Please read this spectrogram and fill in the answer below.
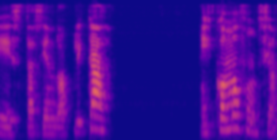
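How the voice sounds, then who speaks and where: Over a quiet background, the speaker's intonation is lively. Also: woman. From Guatemala, San Marcos; Guatemala. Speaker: chemist biologist. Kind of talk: educational Q&A explanation. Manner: frequent filler hesitations. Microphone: webcam.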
